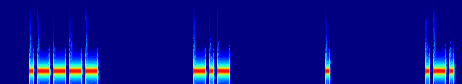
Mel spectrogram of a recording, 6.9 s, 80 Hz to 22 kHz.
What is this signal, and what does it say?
Morse code, heard as a keyed tone, about 20 wpm, spaced as for 5 wpm, 700 Hz. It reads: 1KER
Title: USA Call Signs - 5 Characters - 8x Character Spacing - 20wpm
